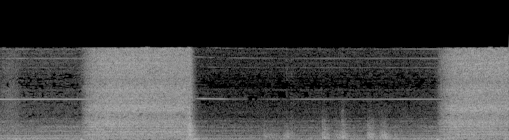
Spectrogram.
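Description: Shop vacuum running through a home-made cyclone dust separator on a plastic drum, with two loud rushes of air hissing in, each about a second long, one about a second in and one near the end, as the suction at the inlet is blocked and released.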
